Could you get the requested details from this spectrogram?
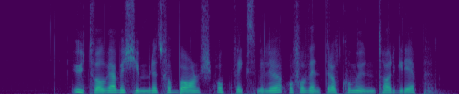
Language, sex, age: Norwegian, male, 24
